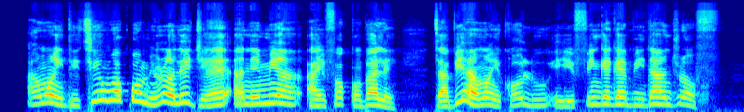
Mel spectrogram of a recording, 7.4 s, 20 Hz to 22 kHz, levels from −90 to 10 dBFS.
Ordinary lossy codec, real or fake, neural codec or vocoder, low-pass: none; fake; vocoder, 48 kHz, 128 mel bands, Vocos; none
